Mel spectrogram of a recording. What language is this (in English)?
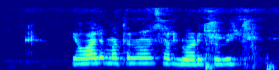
Pashto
